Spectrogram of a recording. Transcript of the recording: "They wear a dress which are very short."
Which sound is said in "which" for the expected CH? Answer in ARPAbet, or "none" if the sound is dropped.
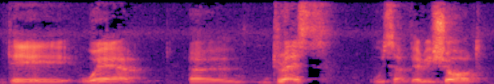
S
